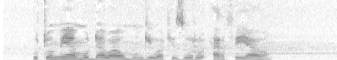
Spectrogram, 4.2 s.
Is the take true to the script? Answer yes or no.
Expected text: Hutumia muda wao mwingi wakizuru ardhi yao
yes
